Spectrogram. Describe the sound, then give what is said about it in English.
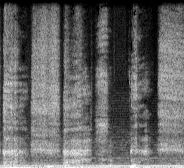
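A voice imitates heavy, gasping breaths, several loud rasping inhales and exhales in a rough, uneven rhythm with brief pauses between them. “And he kneels down, breathing heavily.”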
